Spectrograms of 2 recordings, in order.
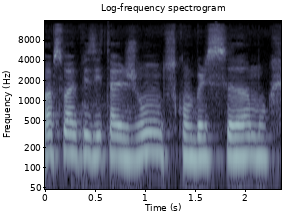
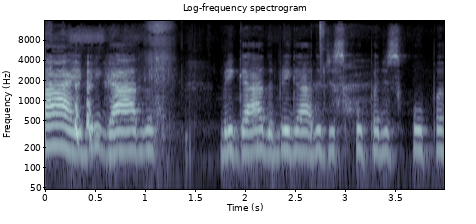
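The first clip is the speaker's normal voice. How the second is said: speaking through tears; 2 semitones higher, 4 dB louder than usual. Retelling thanking her father at a visit: imitating own crying. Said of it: "E eu chorava".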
